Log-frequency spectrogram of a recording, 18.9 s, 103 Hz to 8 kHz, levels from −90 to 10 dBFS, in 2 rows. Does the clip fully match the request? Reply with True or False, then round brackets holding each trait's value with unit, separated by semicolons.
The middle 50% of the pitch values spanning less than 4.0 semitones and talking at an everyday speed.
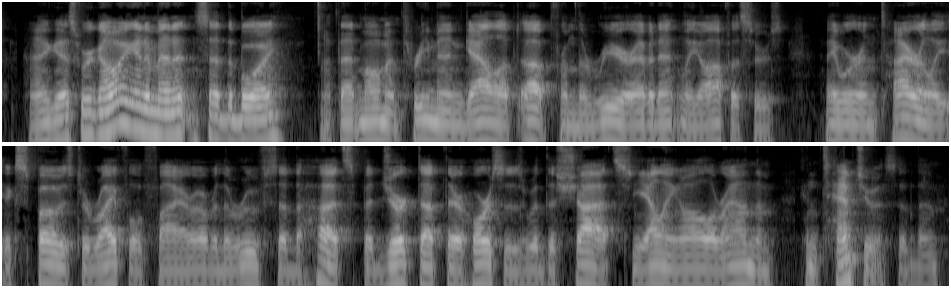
True (2.8 semitones; 155 wpm)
